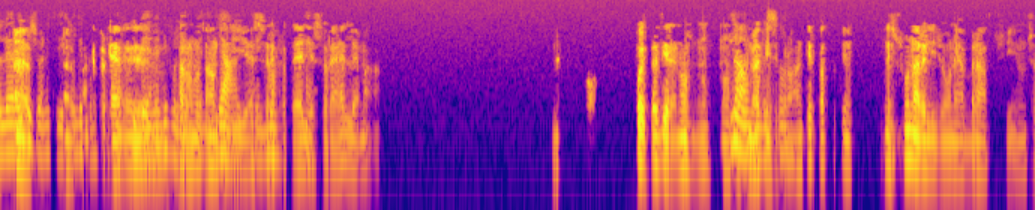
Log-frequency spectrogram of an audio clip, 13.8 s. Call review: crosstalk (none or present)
present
